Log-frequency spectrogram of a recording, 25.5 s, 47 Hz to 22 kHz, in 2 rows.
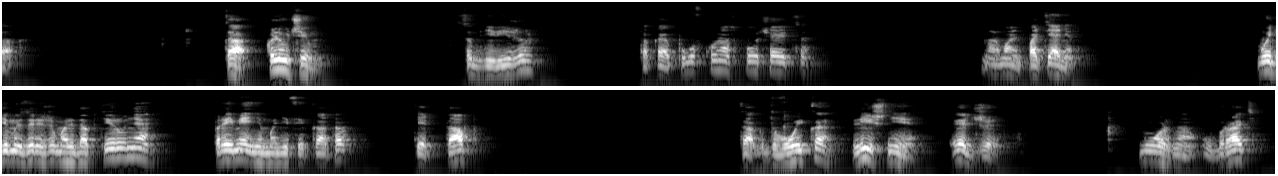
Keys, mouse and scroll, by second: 0.2 click, 1.9-2.6 middle drag, 3.5-5.0 drag, 5.5-7.1 middle drag, 7.9-10.0 middle drag, 10.5-11.5 middle drag, 13.8-15.7 drag, 17.2 Tab, 17.7-19.1 middle drag, 21.3-21.6 drag, 22.1-22.8 drag, 23.2 alt+shift+click, 24.0-24.4 middle drag.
